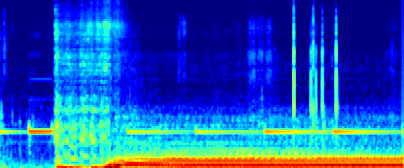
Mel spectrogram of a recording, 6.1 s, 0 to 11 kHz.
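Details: Corvette C5 V8 starting after the dash was taken apart and new resistors fitted to fix a security no-start, not driven for about a month. About a second of cranking, then a smooth, steady burble with a background chime; normal start and idle.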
